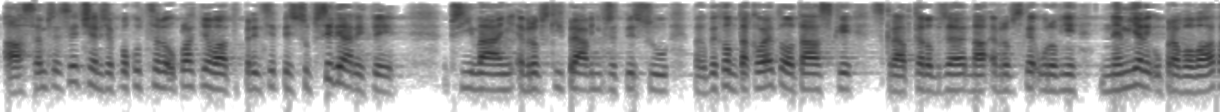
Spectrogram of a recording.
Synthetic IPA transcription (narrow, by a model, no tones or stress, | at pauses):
ʔasɛmpr̝̥ɛt̪svjɛt͡ʃɛnʒɛpo̞kut̪t͡sɛmɛuplat̪ɲo̞vat̪pɾɪnt͡sɪpɪsupsɪdɪaɾɪt̪ɪpr̥ɪjiːmaːɲiːʔɛvɾo̞pskiːxpɾaːvɲiːxpr̥ɛt̪̚pɪsuːt̪aɡ̚bɪxo̞mt̪ako̞vɛːt̪o̞ot̪aːskɪskɾaːt̪kado̞brɛnaʔɛvɾo̞pskɛːʔuːɾo̞vɲɪnɛmɲɛlɪʔupɾavo̞vat̪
